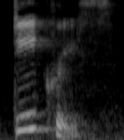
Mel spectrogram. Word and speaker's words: decrease: Decrease or decrease.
